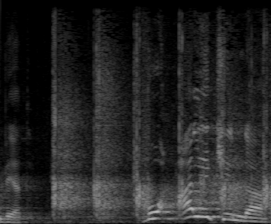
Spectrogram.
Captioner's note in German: Beifall DIE LINKE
